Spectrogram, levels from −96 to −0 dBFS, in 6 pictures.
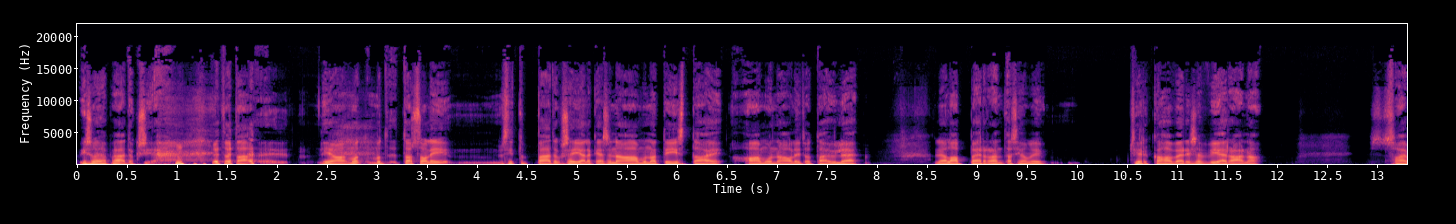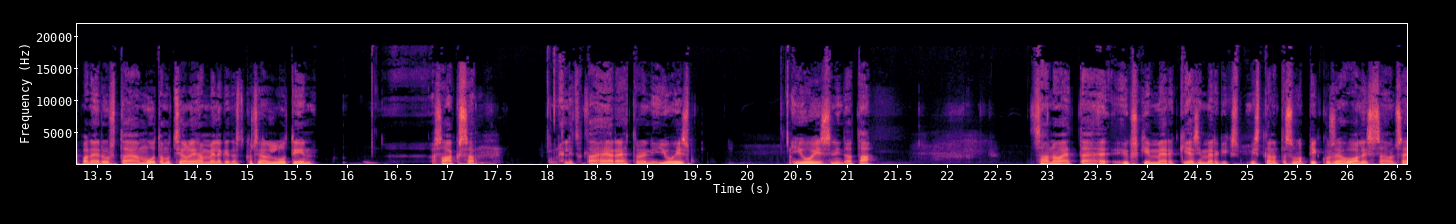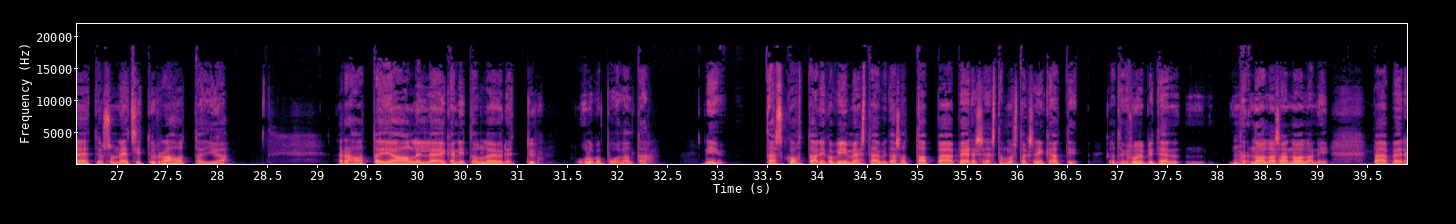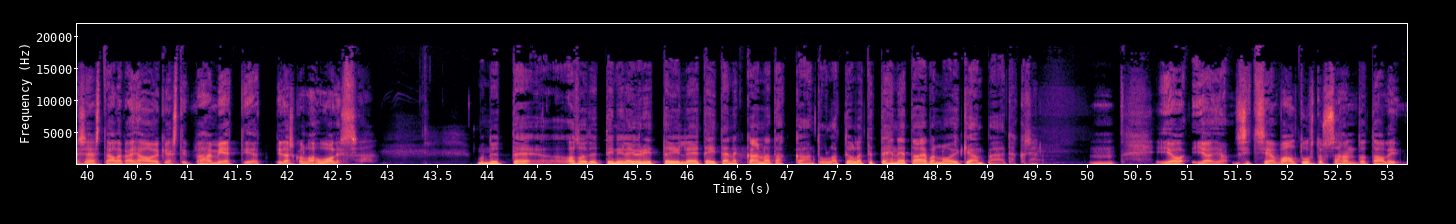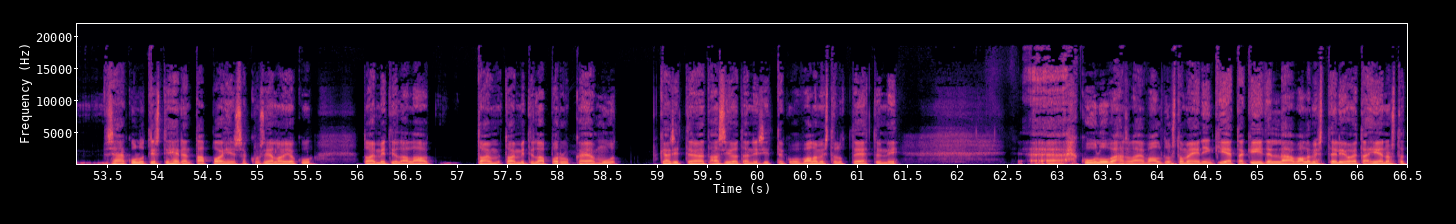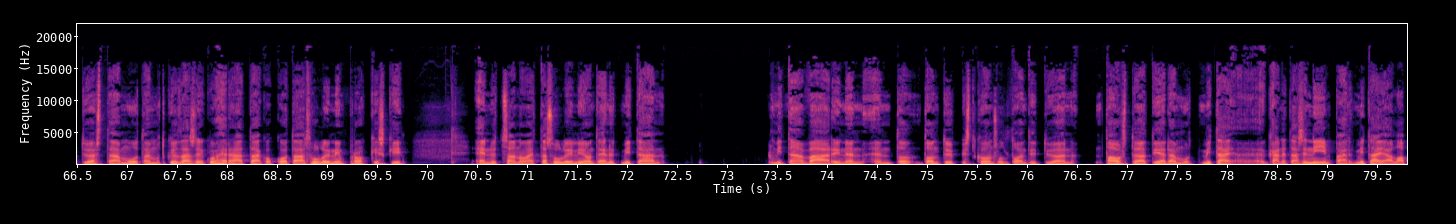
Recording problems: none

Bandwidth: 18.5 kHz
